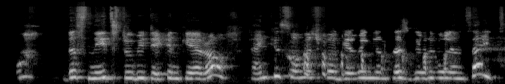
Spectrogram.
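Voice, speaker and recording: With a Punjabi accent, a woman talks at a moderate pace in a high pitch, her pitch varying in an ordinary way. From India, Rajasthan (Punjabi family). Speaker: life coach and talk show host. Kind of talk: interview talk show.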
